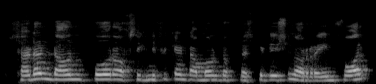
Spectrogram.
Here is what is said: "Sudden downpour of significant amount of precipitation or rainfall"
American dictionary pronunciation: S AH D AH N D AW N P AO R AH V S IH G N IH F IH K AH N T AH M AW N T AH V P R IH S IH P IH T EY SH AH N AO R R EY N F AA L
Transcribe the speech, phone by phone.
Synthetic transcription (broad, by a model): S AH D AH N D AW N P AO R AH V S IH G N IH F IH K AH N T AH M AW N T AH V P R IH S IH P IH T EY SH AH N AO R R EY N F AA L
